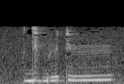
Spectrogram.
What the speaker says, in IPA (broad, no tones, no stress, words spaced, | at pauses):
dʲoby tyː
